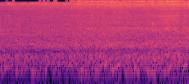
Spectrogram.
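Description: Agency Creek rushes close by at a campsite near Lemhi Pass, a steady, even roar of flowing water with no other sounds.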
